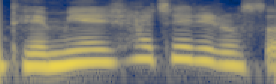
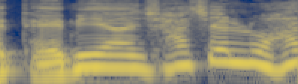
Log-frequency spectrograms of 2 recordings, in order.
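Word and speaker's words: Damien Chazelle: 아니 원래는 보통 이제 데미안 샤젤로 하자. 로 이제 합의를 봤는데 누가 본인이 합의해 준 거예요? – 아니 근데 그게 데미안 샤젤 원래 이런 식으로 발음을 하는 게 맞대요.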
